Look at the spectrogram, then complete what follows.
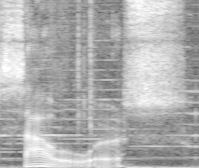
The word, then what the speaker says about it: Sowurss: I am Sours. I think we'll say Sauron. Okay. You had to spell that, but great.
